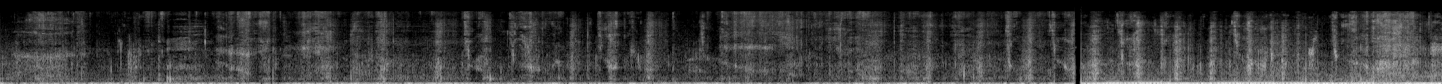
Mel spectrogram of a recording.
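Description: Close-miked wet mouth sounds of soft jelly being sucked, bitten and chewed: a dense run of small, irregular clicks and squelches. Near the end the sound turns suddenly louder, with a low hum underneath, and the biting and chewing go on.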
